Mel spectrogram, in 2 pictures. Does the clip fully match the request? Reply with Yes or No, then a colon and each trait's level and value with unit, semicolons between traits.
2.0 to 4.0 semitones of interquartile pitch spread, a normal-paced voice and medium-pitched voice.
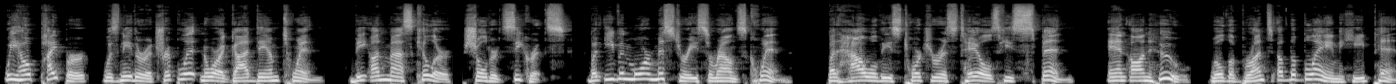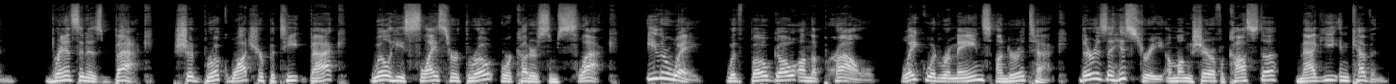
No: average, 4.9 semitones; average, 175 wpm; medium, 170 Hz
